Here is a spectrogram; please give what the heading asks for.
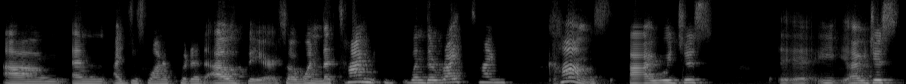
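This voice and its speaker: A woman's voice: medium pitch, steady tone, slow pace, pushed and bright. A woman from Europe, a guest expert giving advice in a panel talk, with a strong voice and many restarts and repeated words.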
